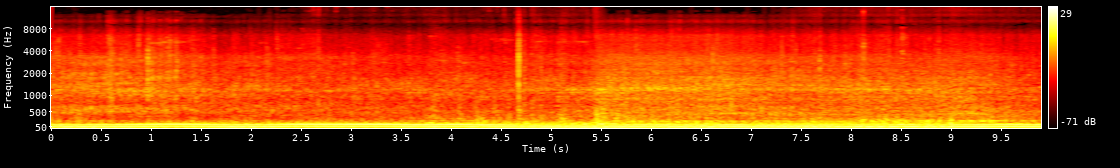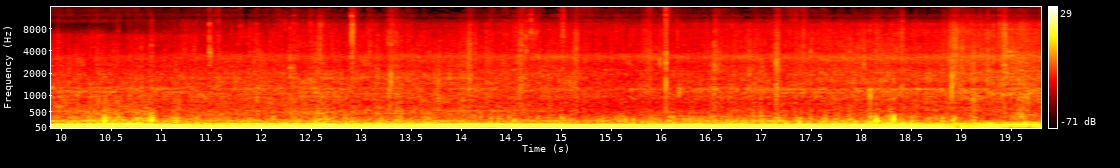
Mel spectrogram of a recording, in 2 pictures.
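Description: Nissan Patrol 4WD engine running at low revs under load as it crawls up a steep rocky climb, the revs easing up and down a little. A few sharp clicks and knocks from rocks under the tyres.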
